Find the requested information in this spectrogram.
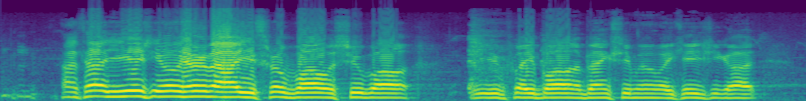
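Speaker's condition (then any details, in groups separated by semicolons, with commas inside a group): Deafness; self-reported; fluent spoken lecture, reads translations aloud, relies on audience feedback for volume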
